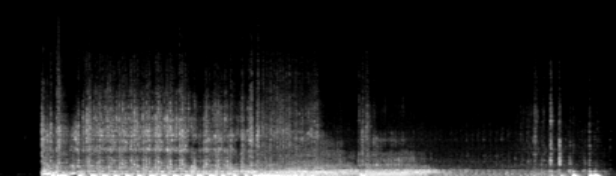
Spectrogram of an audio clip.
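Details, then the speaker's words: John Deere riding mower with Briggs & Stratton engine, no-start, choke applied during diagnosis; it cranks, catches loudly, then sputters with sharp pops and dies. Possibly out of gas; a valve adjustment later fixed it. "That didn't sound good, did it?"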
